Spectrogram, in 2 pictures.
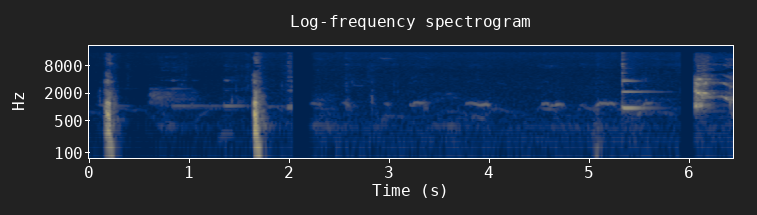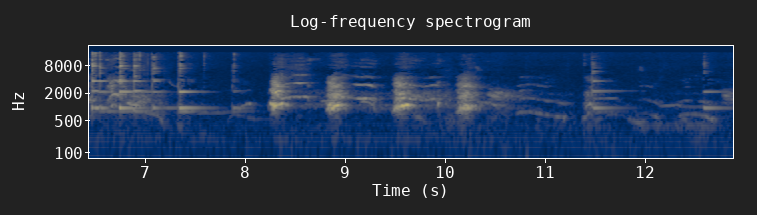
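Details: Tibetan Mastiff, the Bhote Kukur or Himalayan sheep dog of Nepal's high mountains, giving a run of whining, yelping calls in the second half. Soft chime-like tones and sharp knocks come first.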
